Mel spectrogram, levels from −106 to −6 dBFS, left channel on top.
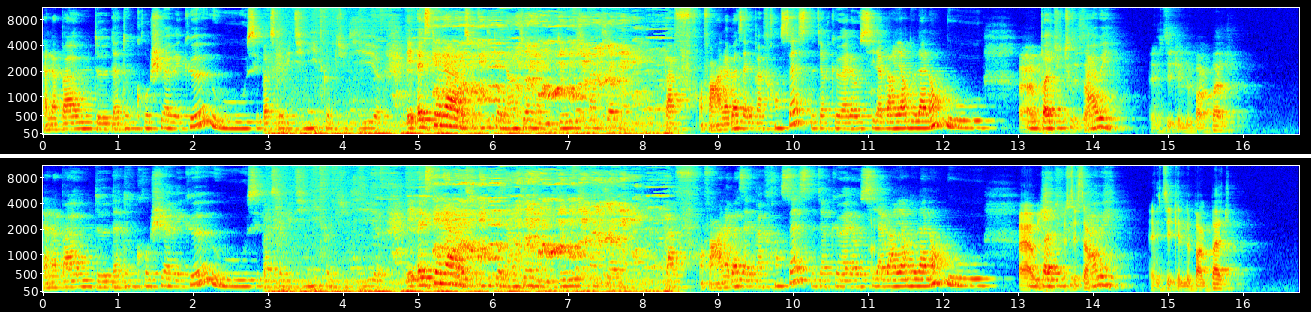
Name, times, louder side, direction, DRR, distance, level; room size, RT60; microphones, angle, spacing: voice 1, 0.0-14.2, left 2 dB, 75° left, 1 dB, 0.6 m, -25 dB
sound 1, 2.9-8.4, equal, 5° right, 0.8 m, -25 dB
voice 2, 13.0-13.4 13.9-14.0 14.8-15.8, right 4 dB, 75° right, 6 dB, 0.4 m, -28 dB
3.9 x 3.0 x 2.5 m, 0.75 s
head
